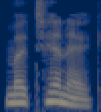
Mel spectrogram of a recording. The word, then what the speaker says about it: Martinique: Martinique, French pronunciation, Matinic, is an insular region of France located in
